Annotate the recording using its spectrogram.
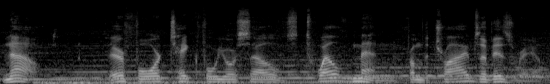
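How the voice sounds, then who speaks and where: Male actor as ancient Israelite leader, very slow, declamatory, solemn, commanding, music underneath. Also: medium pitch, lively intonation. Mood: solemn proclaiming. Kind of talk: dramatized audio Bible acting.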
